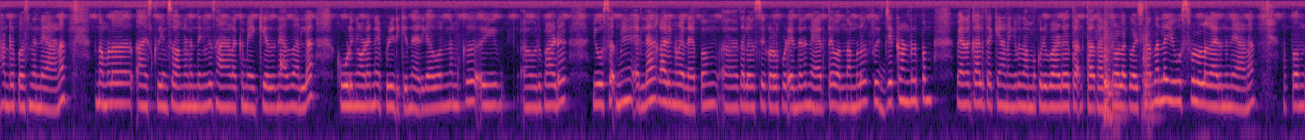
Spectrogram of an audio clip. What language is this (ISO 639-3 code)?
mal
